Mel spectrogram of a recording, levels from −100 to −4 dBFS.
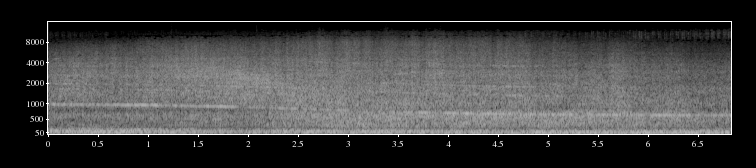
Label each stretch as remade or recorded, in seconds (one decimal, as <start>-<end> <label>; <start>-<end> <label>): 0.0-6.8 recorded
